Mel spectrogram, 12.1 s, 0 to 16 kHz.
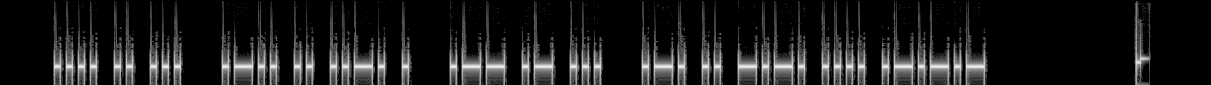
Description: Morse code, heard as a keyed tone, about 20 wpm, 700 Hz. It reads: HIS LIFE WAS RICH.
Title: Sentences from Top 1100 Words 20wpm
